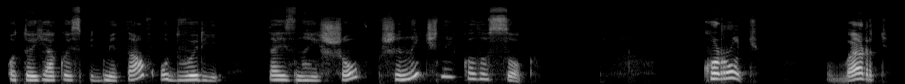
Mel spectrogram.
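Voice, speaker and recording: A woman narrating a fairy tale for children in a slow, sing-song storytelling manner. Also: mid-range voice, big pitch swings, dark tone, husky.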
